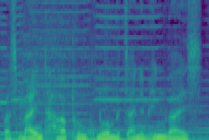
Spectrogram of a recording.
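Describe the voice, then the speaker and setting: Shady bitter informer, radio play, slightly low voice, clipped, faint music behind. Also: male voice, fairly even intonation, a little slow. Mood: furtive, clipped. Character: bitter, secretive male informer, jealous husband. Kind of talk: radio drama acting.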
